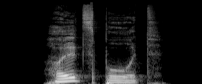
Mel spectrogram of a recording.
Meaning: present participle of beziffern
- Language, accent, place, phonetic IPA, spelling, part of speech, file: German, Germany, Berlin, [bəˈt͡sɪfɐnt], beziffernd, verb, De-beziffernd.ogg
